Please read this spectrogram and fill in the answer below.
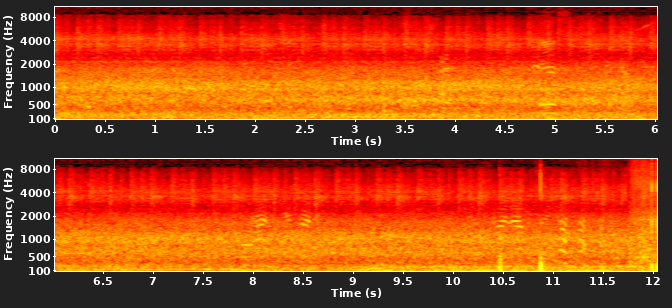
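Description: Outdoor ambience of a small-sided football game: a steady background rush with distant players' shouts, and a couple of sharp knocks near the end as the ball is kicked.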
